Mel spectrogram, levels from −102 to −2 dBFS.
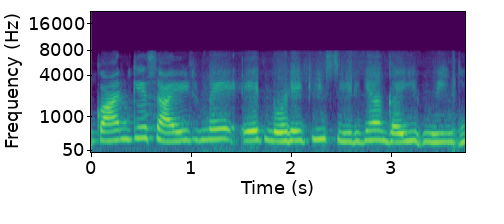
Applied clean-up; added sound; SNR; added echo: neural separator model SepFormer DNS4.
